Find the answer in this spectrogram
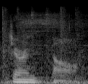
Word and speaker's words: Bernthal: 4, Barenthal. 3. We need a final Oh, answer. John Barenthal. John Bernthal, we can accept that. 2 points. Nailing another pronunciation to get in there.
